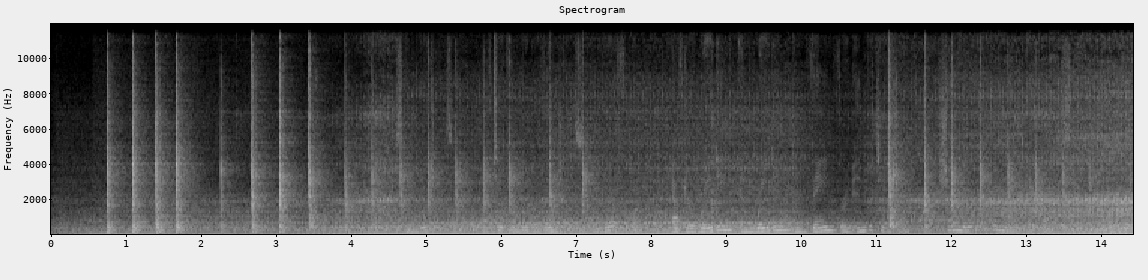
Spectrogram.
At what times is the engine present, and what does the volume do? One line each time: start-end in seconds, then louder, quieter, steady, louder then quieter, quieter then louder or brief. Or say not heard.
0.0-14.3 louder.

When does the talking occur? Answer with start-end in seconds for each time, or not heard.
4.6-14.3.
